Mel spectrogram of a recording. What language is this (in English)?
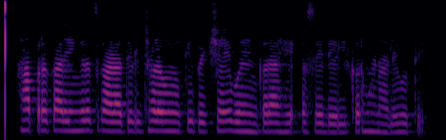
Marathi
